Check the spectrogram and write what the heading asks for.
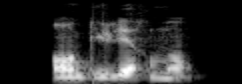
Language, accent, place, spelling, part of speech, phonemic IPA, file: French, France, Lyon, angulairement, adverb, /ɑ̃.ɡy.lɛʁ.mɑ̃/, LL-Q150 (fra)-angulairement.wav
- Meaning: angularly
